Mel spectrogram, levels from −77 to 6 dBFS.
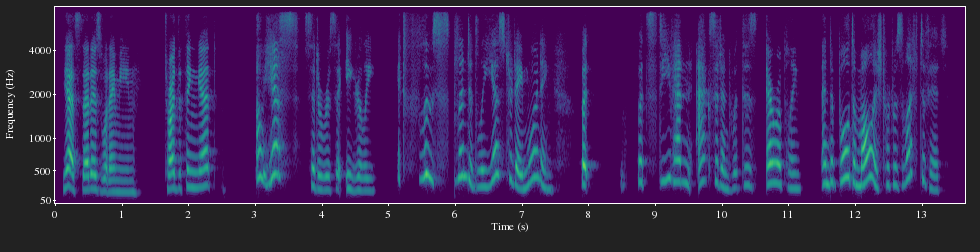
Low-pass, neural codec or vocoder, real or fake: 7.2 kHz; codec, 24 kHz, 0.5 kbps, DualCodec; fake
